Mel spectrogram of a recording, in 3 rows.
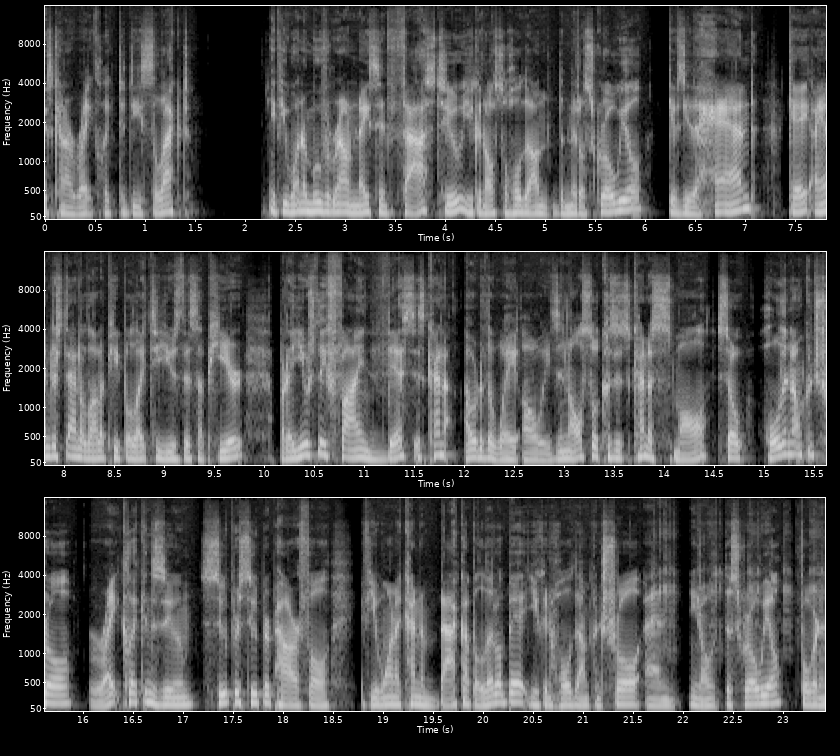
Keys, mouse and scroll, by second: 4.2 right click, 4.6 middle click, 9.0 click, 14.3 ctrl+right click, 15.9 ctrl+right click, 21.6 ctrl+scroll, 21.8 ctrl+scroll down 1, 22.5 ctrl+scroll up 1, 23.1 ctrl+scroll down 1.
